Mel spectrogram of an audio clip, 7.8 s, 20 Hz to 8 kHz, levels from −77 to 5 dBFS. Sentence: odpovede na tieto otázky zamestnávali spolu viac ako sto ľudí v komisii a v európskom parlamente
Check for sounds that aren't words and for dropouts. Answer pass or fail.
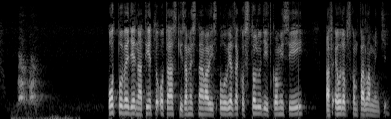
fail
